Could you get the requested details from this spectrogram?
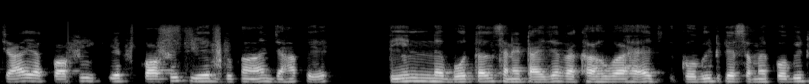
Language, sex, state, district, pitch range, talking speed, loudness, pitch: Hindi, male, Bihar, Gopalganj, 130-145 Hz, 155 wpm, -17 LUFS, 135 Hz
